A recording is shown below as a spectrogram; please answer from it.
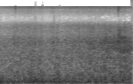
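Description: Sea waves and strong wind on a shore, a steady loud roar with wind buffeting the microphone throughout.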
